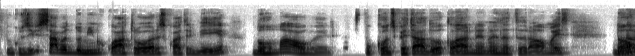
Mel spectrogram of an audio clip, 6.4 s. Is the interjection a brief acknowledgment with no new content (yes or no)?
yes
